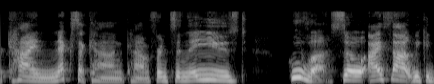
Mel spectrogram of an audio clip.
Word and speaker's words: Whova: Yeah, today's app is Whova, pronounced, Whova.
